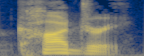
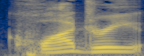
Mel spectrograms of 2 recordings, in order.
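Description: First: The name begins with a plain k sound. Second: The name begins with a kw sound. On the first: The speaker calls it right. "It's Kadri" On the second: The speaker calls it wrong. "is it Quadri or Kadri?"

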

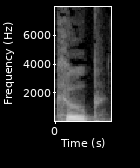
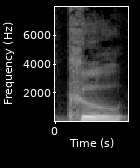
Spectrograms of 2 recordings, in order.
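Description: First: The final p is pronounced. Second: The final p is silent. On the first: The speaker calls it wrong. "not coup" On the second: The speaker calls it right. "And it's coup"

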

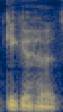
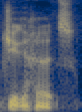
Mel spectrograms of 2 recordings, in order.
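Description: First: It begins with a hard G sound. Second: It begins with a soft J-like G sound.

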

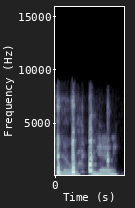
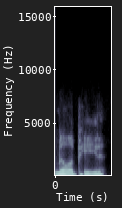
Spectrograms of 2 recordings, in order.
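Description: First: The name is said with French pronunciation. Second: The name is said like English 'millipede'. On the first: The speaker calls it right. "It's Millepied because he is French" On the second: The speaker calls it wrong. "It's not Millipede"

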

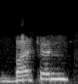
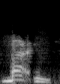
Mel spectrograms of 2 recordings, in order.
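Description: First: The T in the middle is clearly pronounced. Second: The T in the middle is dropped. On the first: "instead of like button" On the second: "she loses the T"

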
